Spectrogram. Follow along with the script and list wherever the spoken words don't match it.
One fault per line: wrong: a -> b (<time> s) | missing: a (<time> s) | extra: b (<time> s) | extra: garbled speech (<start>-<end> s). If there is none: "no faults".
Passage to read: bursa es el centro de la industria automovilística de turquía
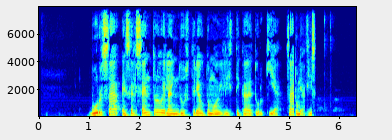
extra: garbled speech (5.0-5.5 s)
